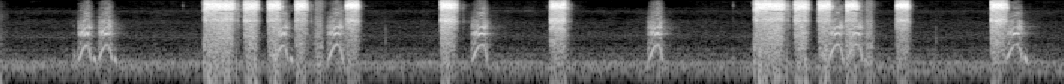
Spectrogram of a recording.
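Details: Forest recording of flying lemur calls, played at night as a lure: clusters of loud, piercing, hissy shrieks alternate with faint rising-falling squeaks, the bursts returning every second or so against a quiet humming background.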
